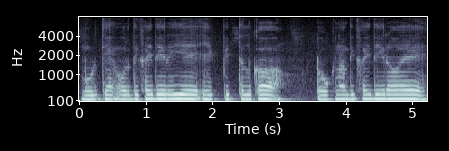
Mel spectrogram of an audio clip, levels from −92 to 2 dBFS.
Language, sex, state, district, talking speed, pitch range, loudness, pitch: Hindi, male, Rajasthan, Bikaner, 160 wpm, 150-155 Hz, -13 LUFS, 155 Hz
